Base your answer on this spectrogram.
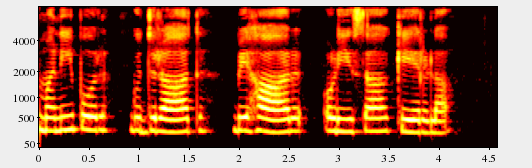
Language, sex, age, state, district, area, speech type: Punjabi, female, 18-30, Punjab, Tarn Taran, rural, spontaneous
